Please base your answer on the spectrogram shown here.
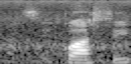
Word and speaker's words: Kwasny: She it's pronounced correctly? Kwasny? Kwasny, yeah.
